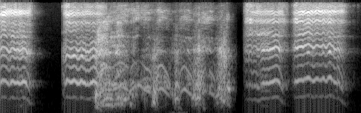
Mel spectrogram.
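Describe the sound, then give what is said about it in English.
A person imitates a dolphin with loud, high-pitched squeaky warbles and chirps, delivered in several quick bursts with brief gaps, rough and wavering in the middle stretch. “Can you do a dolphin sound?”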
